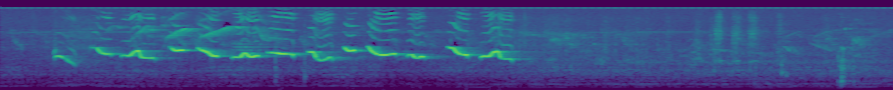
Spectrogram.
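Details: Rufous-bellied thrush singing in a place it is said to frequent: about ten bright, slurred whistles repeated quickly over four seconds, each falling in pitch, then quiet with a few faint distant clicks and taps.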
